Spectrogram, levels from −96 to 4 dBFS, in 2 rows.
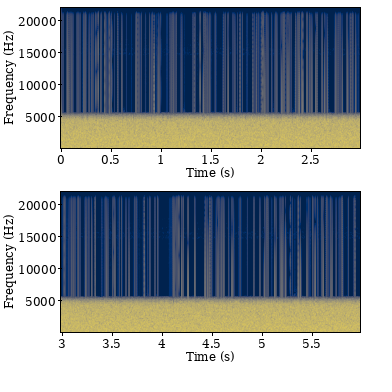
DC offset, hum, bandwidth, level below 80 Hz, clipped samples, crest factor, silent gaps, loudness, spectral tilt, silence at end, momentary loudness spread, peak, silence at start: under 0.1%; none; 17 kHz; -26 dBFS; 0.2%; 8 dB; none; -6 LUFS; -6 dB/octave; 0 s; 0 LU; 0 dBFS; 0 s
